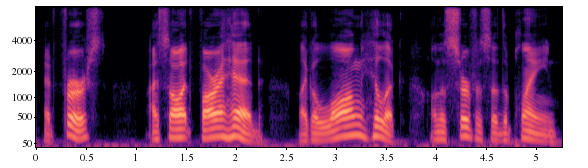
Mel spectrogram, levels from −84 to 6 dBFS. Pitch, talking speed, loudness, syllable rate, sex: 110 Hz, 195 wpm, -17 LUFS, 5.0 syllables/s, male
